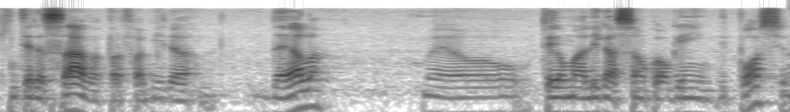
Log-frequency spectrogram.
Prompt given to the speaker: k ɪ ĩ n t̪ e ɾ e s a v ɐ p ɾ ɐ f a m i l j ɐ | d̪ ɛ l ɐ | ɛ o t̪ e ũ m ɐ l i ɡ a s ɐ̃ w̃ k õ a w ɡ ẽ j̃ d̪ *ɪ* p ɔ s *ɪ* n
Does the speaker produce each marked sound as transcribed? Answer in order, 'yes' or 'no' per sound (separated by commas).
yes, yes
